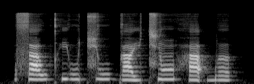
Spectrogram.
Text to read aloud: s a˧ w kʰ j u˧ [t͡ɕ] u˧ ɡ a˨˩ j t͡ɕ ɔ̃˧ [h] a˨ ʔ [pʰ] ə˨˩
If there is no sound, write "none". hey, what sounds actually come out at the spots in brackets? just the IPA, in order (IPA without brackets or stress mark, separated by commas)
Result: t͡ɕ, h, b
